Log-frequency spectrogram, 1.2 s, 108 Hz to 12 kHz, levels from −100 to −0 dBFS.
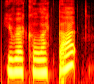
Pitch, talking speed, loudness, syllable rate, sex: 235 Hz, 150 wpm, -17 LUFS, 5.6 syllables/s, female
